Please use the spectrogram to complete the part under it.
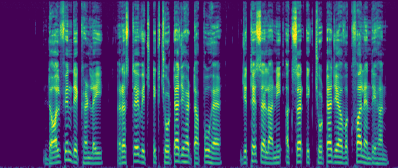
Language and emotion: Punjabi, neutral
